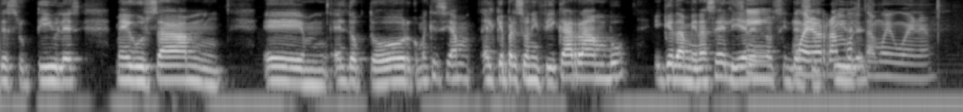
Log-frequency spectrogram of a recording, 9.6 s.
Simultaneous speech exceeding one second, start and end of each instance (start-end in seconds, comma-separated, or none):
7.3-8.8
